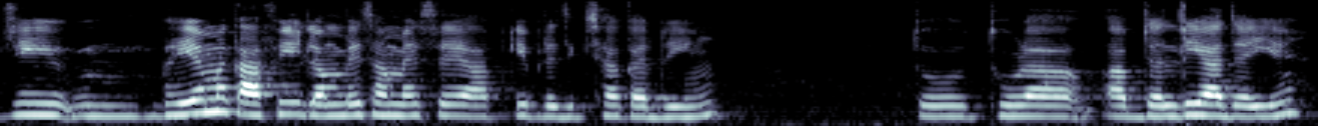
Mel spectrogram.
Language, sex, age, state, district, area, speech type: Hindi, female, 18-30, Madhya Pradesh, Bhopal, urban, spontaneous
